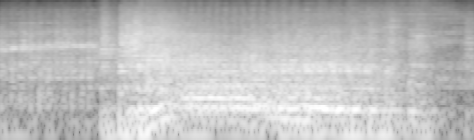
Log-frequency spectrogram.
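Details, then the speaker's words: Range Rover Classic automatic, started for the first time in seven years and just fitted with a new distributor replacing a corroded one, still revs with an uneven, lumpy, wavering beat; rough running, owner suspects injectors. "So obviously that was not the outcome we were wanting. The new Dizzy has not caused the engine to start running properly, but it needed to be replaced anyway because it was corroded."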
